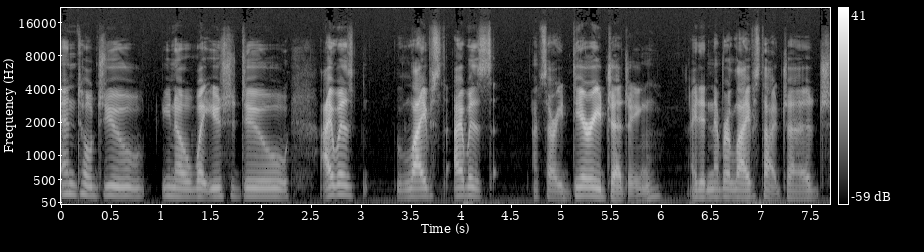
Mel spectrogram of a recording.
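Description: A woman talks in a plain, everyday voice at a moderate pace, with fairly low pitch and ordinary pitch variation. The recording is very clean, with a silent background. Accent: American. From Arizona. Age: 40s. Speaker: host's mother. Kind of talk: casual interview.

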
